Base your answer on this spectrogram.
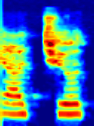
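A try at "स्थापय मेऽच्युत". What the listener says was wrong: सेनयोरुभयोर्मध्ये रथं स्थापय मे अच्युत नहीं है मैया, अ कहाँ है? रथम स्थापय मे च्युत, मे च्युत, स्थापय मे च्युत।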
